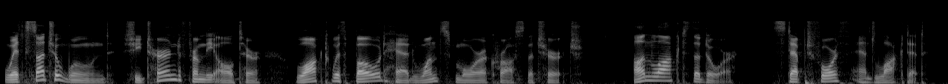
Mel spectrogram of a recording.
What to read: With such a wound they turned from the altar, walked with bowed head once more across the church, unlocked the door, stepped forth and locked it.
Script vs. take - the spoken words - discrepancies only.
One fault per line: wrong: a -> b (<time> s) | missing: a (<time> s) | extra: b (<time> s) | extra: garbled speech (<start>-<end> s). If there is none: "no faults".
wrong: they -> she (1.2 s)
